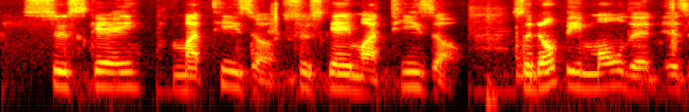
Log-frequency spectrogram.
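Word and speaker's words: συσχηματίζω: It's pronounced suske matizo.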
